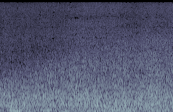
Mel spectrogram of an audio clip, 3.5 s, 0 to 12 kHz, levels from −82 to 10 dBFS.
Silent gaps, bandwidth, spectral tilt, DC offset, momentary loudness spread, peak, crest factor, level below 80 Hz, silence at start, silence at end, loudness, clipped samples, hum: none; 11.5 kHz; -4.5 dB/octave; under 0.1%; 3 LU; -10 dBFS; 14 dB; -32 dBFS; 0 s; 0 s; -24 LUFS; under 0.1%; none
